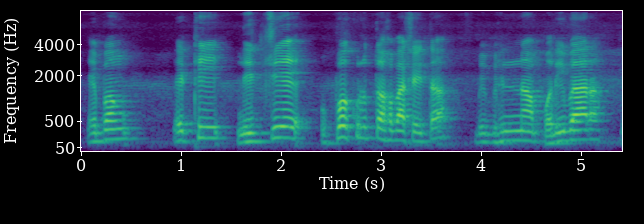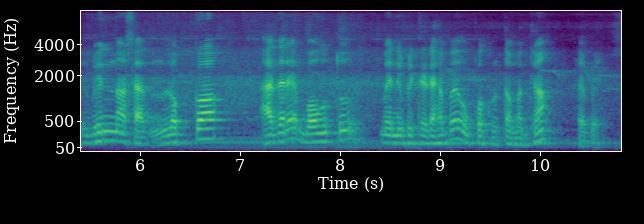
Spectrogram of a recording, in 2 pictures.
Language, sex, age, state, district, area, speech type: Odia, male, 45-60, Odisha, Kendrapara, urban, spontaneous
